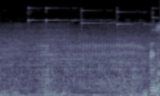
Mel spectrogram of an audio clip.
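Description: Motorcycle engine running steadily at low speed in city traffic, with road and wind noise.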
